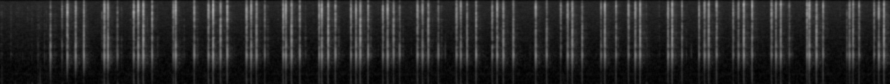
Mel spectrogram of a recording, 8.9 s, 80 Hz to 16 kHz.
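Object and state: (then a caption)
Clear plastic makeup puff container. A small, round, closed clear plastic container holding pink makeup puffs is held in both hands and tapped with long nails. The result is quick, irregular bursts of sharp, bright clicks centered around 1.4 kHz, each dying away almost instantly, with almost no low end and a quiet overall level.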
